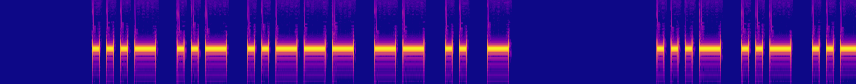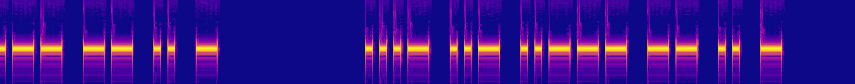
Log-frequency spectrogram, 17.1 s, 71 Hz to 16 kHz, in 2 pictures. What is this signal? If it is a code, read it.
Morse code, heard as a keyed tone, about 17 wpm, 700 Hz. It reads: VU2MIT VU2MIT VU2MIT
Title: DXCC-100 Call Signs - 6 Characters - Repeated 3x - 17wpm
